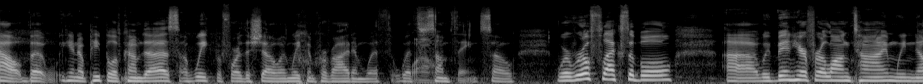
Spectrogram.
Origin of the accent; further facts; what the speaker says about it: Dallas, Texas, United States; also born or lived in Corpus Christi; now in Las Vegas, United States; I grew up in Dallas, but I moved to Las Vegas from Corpus Christi.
